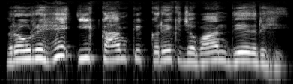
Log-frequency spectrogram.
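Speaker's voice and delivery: रौरेहे loud and emphatic; stress on रौरेहे. Shown as a demonstration. Teacher demonstrating pronoun stress, रौरेहे loud. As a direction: press the pronoun रौरेहे hard. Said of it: "सर्वनाम पर जोर दिया गया है".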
